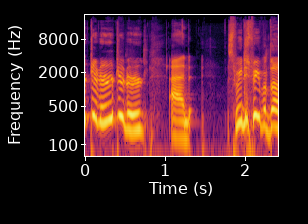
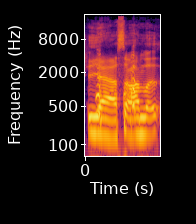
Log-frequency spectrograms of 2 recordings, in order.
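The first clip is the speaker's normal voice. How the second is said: ordinary delivery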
